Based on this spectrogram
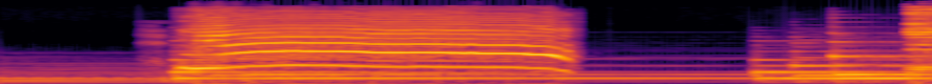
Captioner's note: roaring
